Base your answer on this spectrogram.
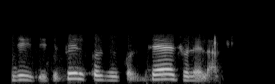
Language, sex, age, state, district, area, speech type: Sindhi, female, 30-45, Uttar Pradesh, Lucknow, urban, conversation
